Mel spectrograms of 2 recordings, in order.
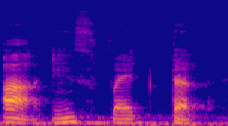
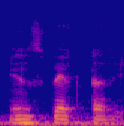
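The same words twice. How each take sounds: First: आ held slowly then inspector; slow teaching demo of आ in inspector; stretched demo. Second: Said in the usual way. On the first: Shown as a demonstration. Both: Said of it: "उच्चारण क्या आ रहा है".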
